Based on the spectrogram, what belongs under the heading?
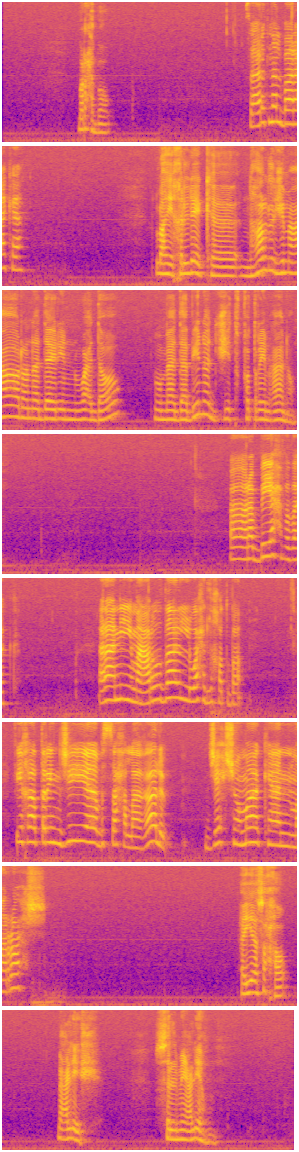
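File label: decline invitation, algerian arabic dialogues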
